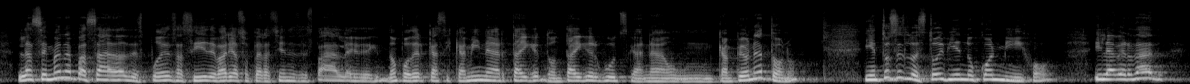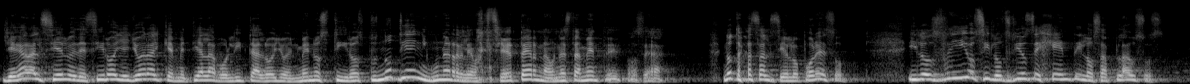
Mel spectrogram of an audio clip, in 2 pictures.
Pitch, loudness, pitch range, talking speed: 200 Hz, -20 LUFS, 170-230 Hz, 200 wpm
